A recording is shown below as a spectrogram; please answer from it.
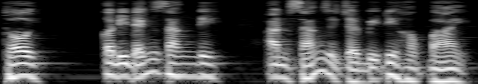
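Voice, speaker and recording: A man's voice: lowish voice, moderate pace, soft background music, lightly acted. Man voicing a weary pleading young mother. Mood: stern. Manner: pleading, reasoning.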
